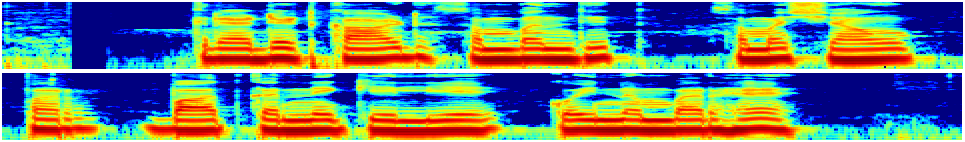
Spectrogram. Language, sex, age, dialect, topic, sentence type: Hindi, male, 18-24, Hindustani Malvi Khadi Boli, banking, question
